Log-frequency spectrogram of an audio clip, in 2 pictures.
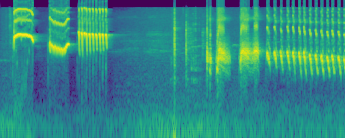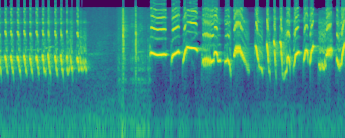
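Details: White-rumped shama in varied, many-voiced song used to stimulate shamas: a few high swooping whistles, a long fast rattling trill lasting nearly three seconds, then a lively jumble of rapid slurred whistles.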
